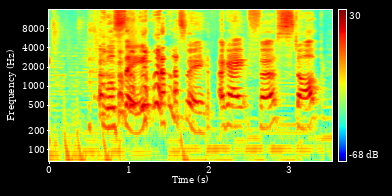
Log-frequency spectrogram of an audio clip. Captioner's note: both laugh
